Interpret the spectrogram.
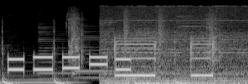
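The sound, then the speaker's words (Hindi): Four quick, crisp telephone keypad tones beep in succession, followed by a few longer dialing tones over a low, noisy background hum, as a call is dialed from a relative's house in Dadar, Bombay, to a hospital in Austria. No one speaks. “और दूसरी एक मजे की बात यह है कि जब मैं ऑस्ट्रिया में लेटा हुआ था मेरे माता पिता बम्बई में दादर में जिस घर में थे हमारे पास लैंडलाइन नहीं था और मेरी हालत पूछने के लिए मेरे मदर को मेरी माता को मेरे मामा के घर जाके फोन करना था”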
